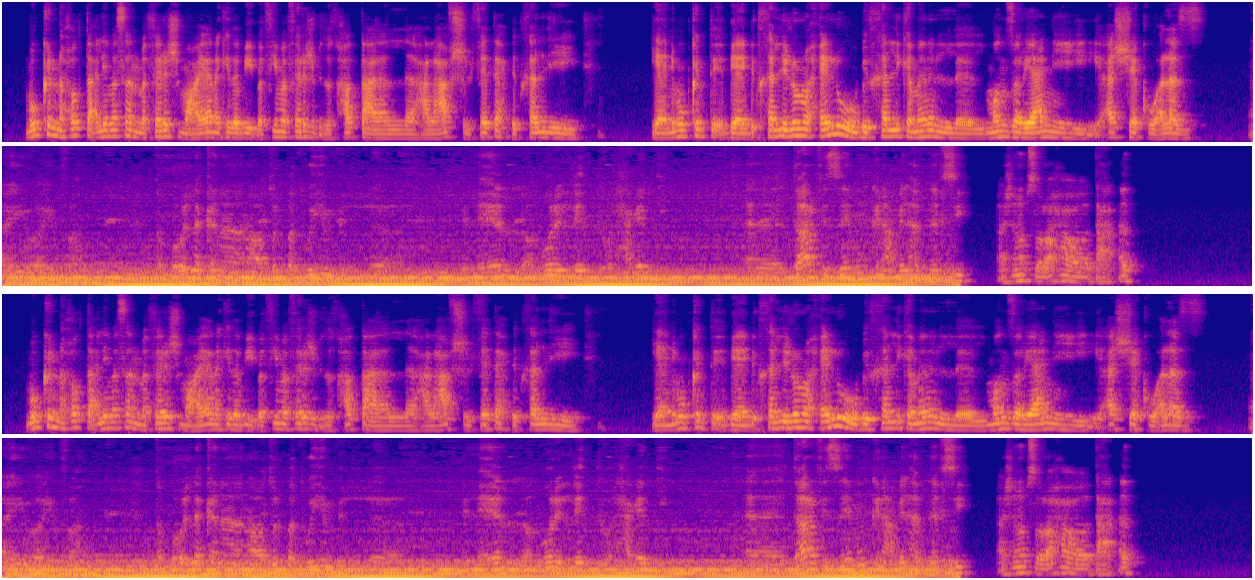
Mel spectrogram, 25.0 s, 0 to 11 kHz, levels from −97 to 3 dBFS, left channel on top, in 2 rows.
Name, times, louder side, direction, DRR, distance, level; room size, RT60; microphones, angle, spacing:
voice 1, 0.2-5.7 6.5-11.9, left 3 dB, 90° left, 0.5 m, -23 dB
sound 1, 12.5-22.1, equal, 45° left, 0.8 m, -17 dB
voice 2, 12.5-13.5 13.8-16.6 17.1-19.2 19.9-22.2 22.4-23.8, left 1 dB, 10° left, 0.7 m, -29 dB
2.5 x 2.2 x 3.4 m
head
